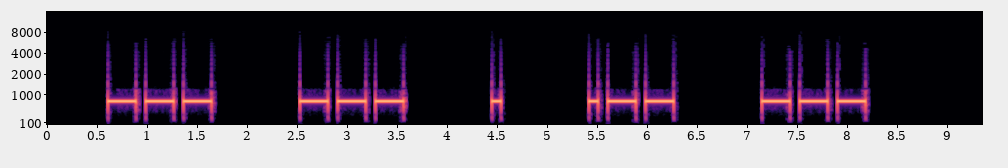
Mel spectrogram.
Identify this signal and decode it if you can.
Morse code, heard as a keyed tone, about 13 wpm, spaced as for 7 wpm, 800 Hz. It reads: OOEWO
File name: LEZIONI / 3 MWRO / 3 MWRO ws 12wpm 1914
